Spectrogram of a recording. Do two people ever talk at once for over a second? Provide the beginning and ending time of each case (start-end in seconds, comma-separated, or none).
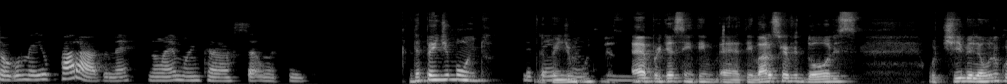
5.3-6.7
